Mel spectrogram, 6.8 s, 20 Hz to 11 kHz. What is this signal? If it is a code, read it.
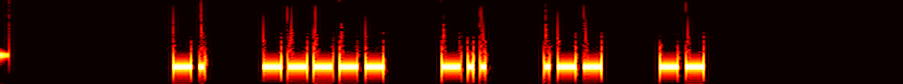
Morse code, heard as a keyed tone, about 25 wpm, spaced as for 14 wpm, 700 Hz. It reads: N0DWM
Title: USA Call Signs - 5 Characters - 3x Character Spacing - 25wpm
